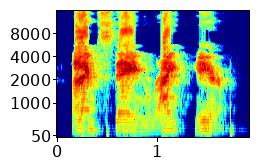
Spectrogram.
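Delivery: very loud, grumbling rat voice. Reading a story, the rat answers the others' plan: grumbling. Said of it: "grumbled the rat".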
